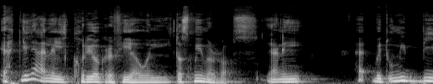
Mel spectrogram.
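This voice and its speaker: Somewhat breathy and dark, mellow in tone, a man talks at a fairly quick pace with medium pitch and ordinary pitch variation. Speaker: podcast host, website founder. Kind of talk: interview.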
